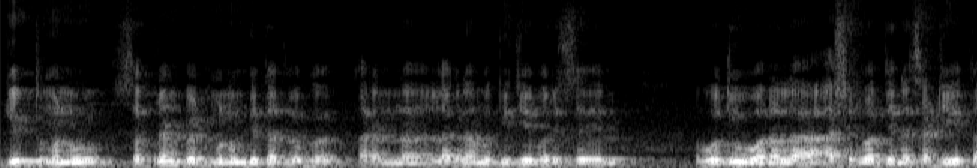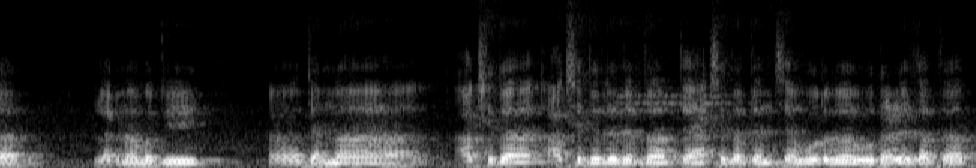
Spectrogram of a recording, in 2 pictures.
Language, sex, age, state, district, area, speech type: Marathi, male, 45-60, Maharashtra, Buldhana, rural, spontaneous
